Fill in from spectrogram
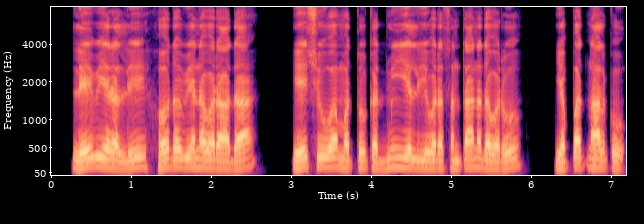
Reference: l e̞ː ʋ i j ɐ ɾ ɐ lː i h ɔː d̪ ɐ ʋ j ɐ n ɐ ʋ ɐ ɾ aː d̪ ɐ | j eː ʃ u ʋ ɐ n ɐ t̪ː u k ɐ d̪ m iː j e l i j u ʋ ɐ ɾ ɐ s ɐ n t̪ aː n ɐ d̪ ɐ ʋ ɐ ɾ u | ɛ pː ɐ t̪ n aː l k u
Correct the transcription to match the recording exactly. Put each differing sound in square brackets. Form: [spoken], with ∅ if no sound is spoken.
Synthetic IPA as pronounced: l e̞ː ʋ i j ɐ ɾ ɐ lː i h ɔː d̪ ɐ ʋ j ɐ n ɐ ʋ ɐ ɾ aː d̪ ɐ | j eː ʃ u ʋ ɐ [m] ɐ t̪ː u k ɐ d̪ m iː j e l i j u ʋ ɐ ɾ ɐ s ɐ n t̪ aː n ɐ d̪ ɐ ʋ ɐ ɾ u | ɛ pː ɐ t̪ n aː l k u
